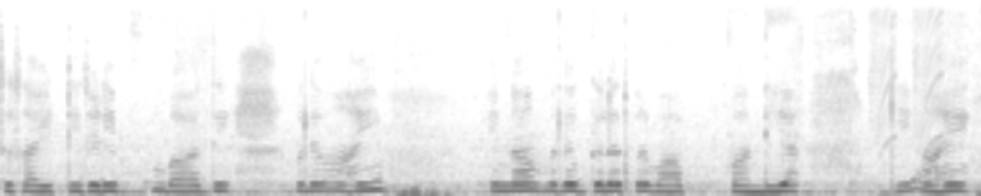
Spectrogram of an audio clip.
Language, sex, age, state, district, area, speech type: Dogri, female, 18-30, Jammu and Kashmir, Jammu, rural, spontaneous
